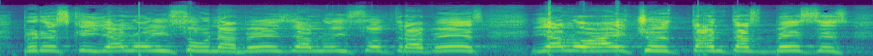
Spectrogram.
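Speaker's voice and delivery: high, loud, fast exasperated objection; the preacher voicing a church member's objection, exasperated; exasperated protest. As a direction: throw up your hands at it.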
